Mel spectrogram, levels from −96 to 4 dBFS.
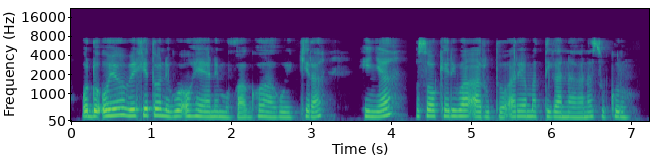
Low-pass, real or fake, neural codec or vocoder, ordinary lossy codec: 7.2 kHz; real; none; none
